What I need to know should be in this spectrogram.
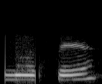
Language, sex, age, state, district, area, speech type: Hindi, female, 45-60, Uttar Pradesh, Mirzapur, rural, conversation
